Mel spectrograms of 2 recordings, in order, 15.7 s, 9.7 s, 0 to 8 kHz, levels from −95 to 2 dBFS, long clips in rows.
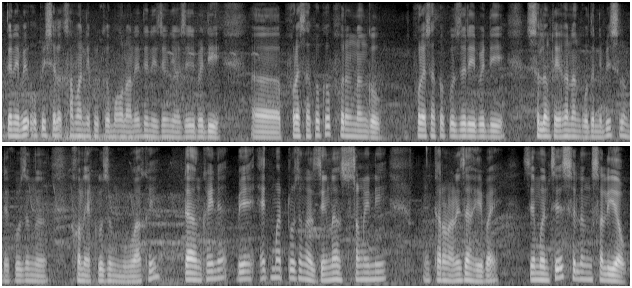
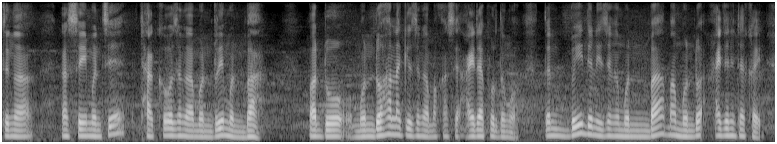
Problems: constant background noise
